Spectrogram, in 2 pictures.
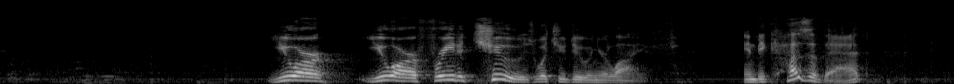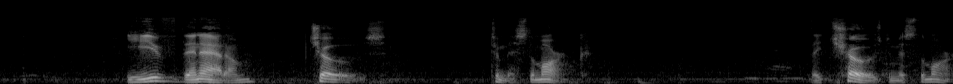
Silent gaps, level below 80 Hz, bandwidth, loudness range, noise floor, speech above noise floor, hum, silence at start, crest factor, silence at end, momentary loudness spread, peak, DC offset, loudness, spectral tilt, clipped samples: none; -66 dBFS; 9.6 kHz; 14 LU; -64 dBFS; 35 dB; none; 1.05 s; 24 dB; 0.05 s; 20 LU; -8 dBFS; under 0.1%; -29 LUFS; -5.5 dB/octave; under 0.1%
